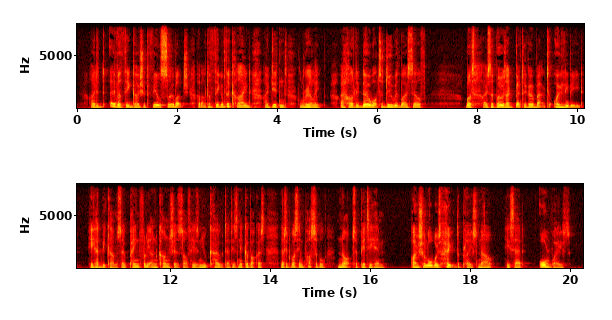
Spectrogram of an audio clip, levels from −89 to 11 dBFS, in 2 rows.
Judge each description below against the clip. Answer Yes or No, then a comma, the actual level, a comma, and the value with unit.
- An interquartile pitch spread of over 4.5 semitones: Yes, average, 5.3 semitones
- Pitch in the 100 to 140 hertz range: Yes, low, 135 Hz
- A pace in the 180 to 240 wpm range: Yes, average, 195 wpm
